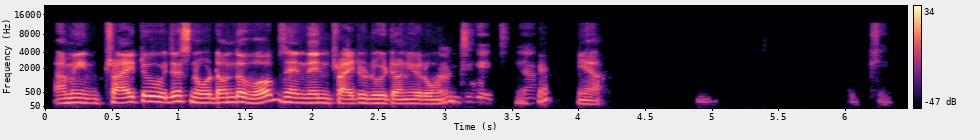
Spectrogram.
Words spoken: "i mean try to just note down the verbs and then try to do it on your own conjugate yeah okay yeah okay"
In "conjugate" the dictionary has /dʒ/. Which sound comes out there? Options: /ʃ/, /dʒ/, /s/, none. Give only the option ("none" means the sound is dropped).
none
